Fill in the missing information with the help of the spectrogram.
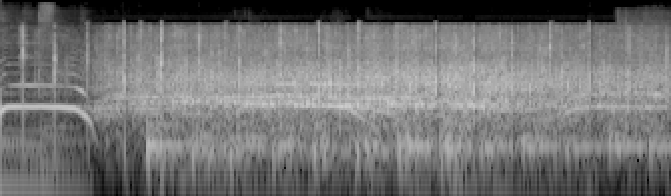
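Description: A brief electronic tone fades out, then many hands clap in a dense, steady wash of applause for healthcare workers as the coronavirus pandemic reached Norway, continuing at an even, fairly loud level with no voices standing out.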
